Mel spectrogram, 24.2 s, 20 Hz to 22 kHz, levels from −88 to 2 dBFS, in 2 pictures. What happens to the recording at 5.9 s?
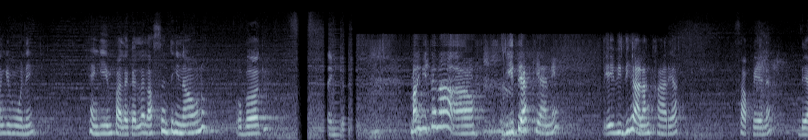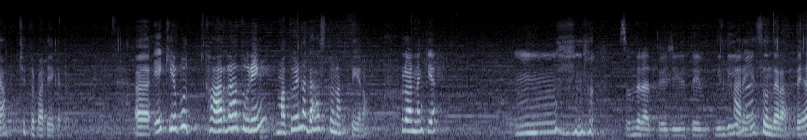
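At 5.9 s the audio is inside a call bitrate drop, running from 5.31 to 12.67 s. The encoder is starved of bits, consistent with a fall from about 64 to 10 kbps. It codes coarsely and cuts the top end from 20 kHz to 8 kHz. The sound turns muffled and rough, worst for about 3.9 s.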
